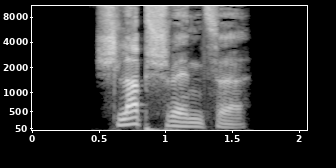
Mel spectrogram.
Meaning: nominative/accusative/genitive plural of Schlappschwanz
- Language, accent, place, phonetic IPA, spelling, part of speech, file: German, Germany, Berlin, [ˈʃlapˌʃvɛnt͡sə], Schlappschwänze, noun, De-Schlappschwänze.ogg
